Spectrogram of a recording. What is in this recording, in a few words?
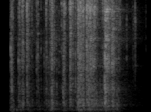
cutlery cake forks drawer grab soft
